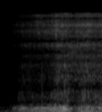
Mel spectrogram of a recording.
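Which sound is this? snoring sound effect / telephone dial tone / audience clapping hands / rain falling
snoring sound effect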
